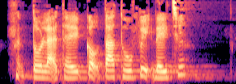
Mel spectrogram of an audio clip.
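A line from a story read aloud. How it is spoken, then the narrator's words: Laughing loudly. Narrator (Vietnamese): Đoàn Long cười lớn nói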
